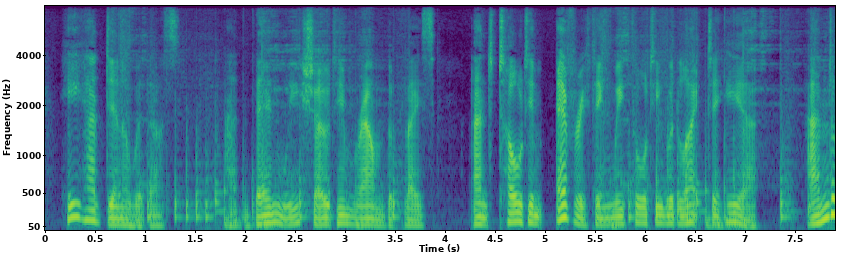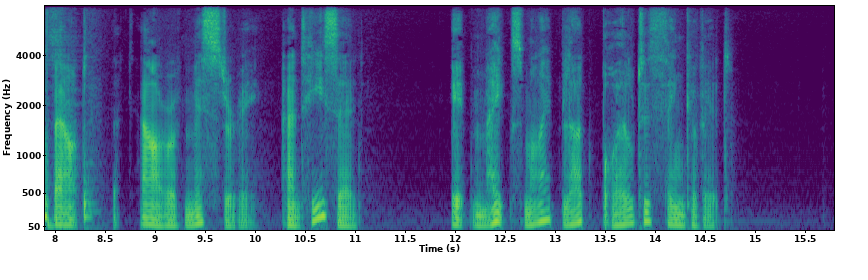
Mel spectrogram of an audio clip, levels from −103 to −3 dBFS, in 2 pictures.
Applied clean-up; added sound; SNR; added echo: neural mask model RNNoise.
